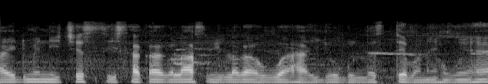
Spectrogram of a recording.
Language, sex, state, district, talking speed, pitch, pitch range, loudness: Hindi, male, Bihar, West Champaran, 185 wpm, 110 Hz, 105-115 Hz, -22 LUFS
